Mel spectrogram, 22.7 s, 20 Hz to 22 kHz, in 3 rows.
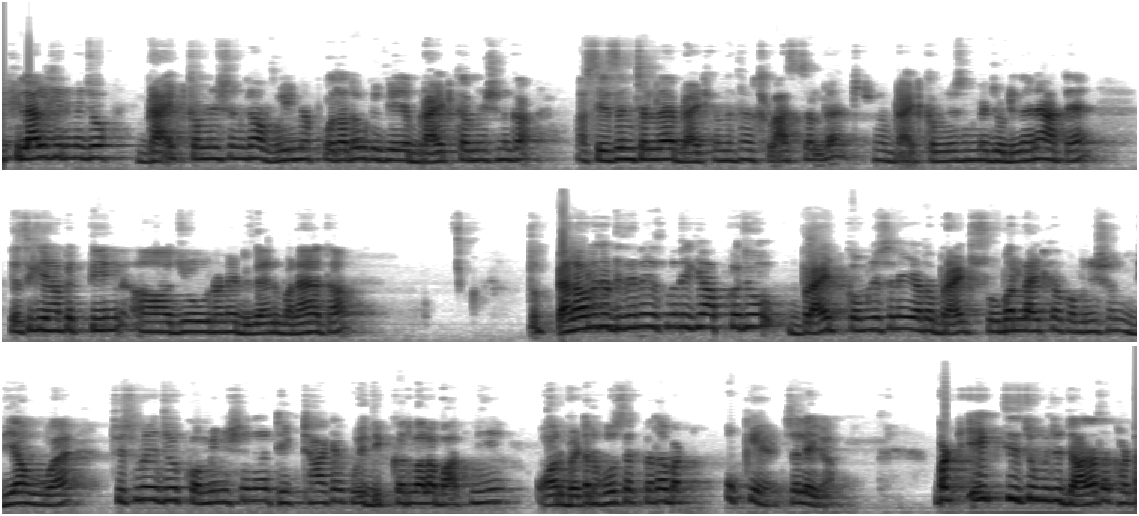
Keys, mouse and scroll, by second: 0.7 click, 6.2 ctrl+click, 11.8 space, 12.1 ctrl+click, 21.3 space, 21.5 ctrl+click.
